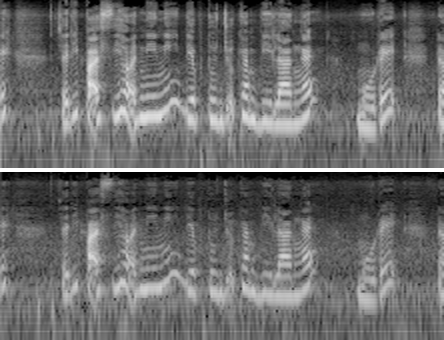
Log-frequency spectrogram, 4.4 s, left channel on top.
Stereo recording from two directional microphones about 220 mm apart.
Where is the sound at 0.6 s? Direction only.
60° left (ahead or behind).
